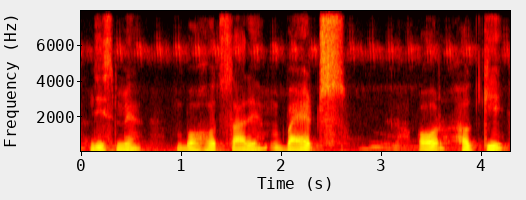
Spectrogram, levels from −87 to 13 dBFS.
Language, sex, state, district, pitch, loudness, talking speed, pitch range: Hindi, male, Bihar, West Champaran, 140 Hz, -18 LUFS, 100 wpm, 130-165 Hz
